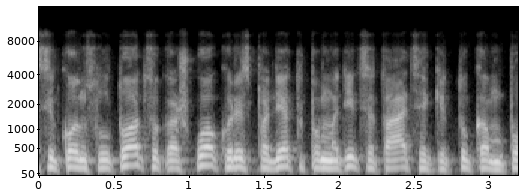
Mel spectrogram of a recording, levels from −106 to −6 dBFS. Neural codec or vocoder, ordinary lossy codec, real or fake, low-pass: none; Opus, 32 kbps; real; 7.2 kHz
